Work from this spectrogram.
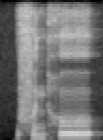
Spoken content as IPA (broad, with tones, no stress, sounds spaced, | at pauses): f ə˨ n h oː˧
